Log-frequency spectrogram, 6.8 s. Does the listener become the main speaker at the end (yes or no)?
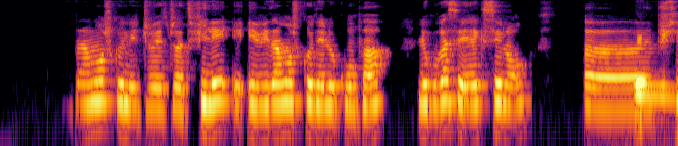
no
